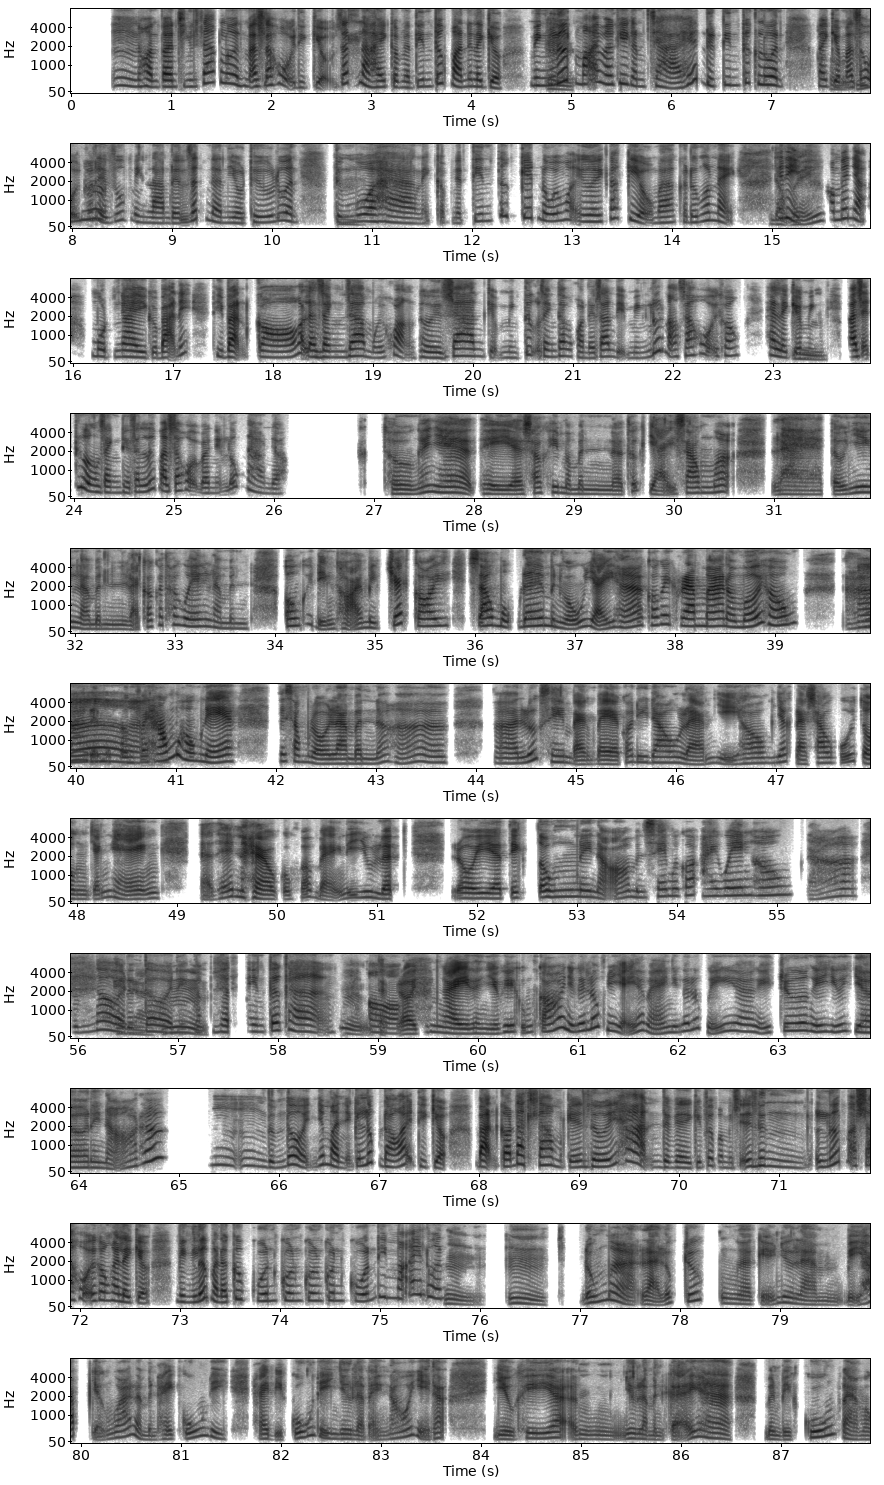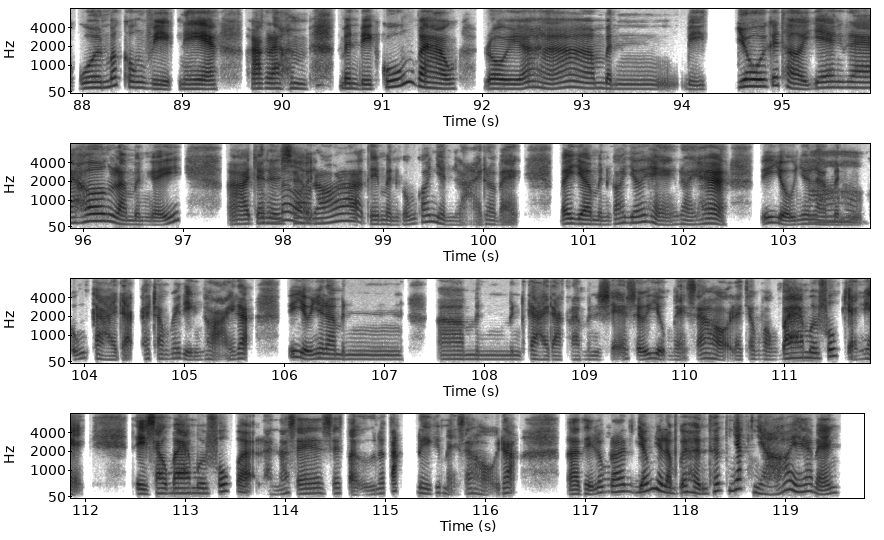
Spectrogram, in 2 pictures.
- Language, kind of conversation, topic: Vietnamese, podcast, Bạn cân bằng thời gian dùng mạng xã hội với đời sống thực như thế nào?
- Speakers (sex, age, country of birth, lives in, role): female, 20-24, Vietnam, Vietnam, host; female, 45-49, Vietnam, Vietnam, guest
- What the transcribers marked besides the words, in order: other background noise; in English: "drama"; laughing while speaking: "nào"; tapping; horn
